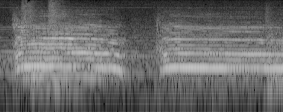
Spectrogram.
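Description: A man's voice crying out in two long, drawn-out wails: the first trails downward and breaks off about halfway through, and the second begins moments later and is held steady.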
